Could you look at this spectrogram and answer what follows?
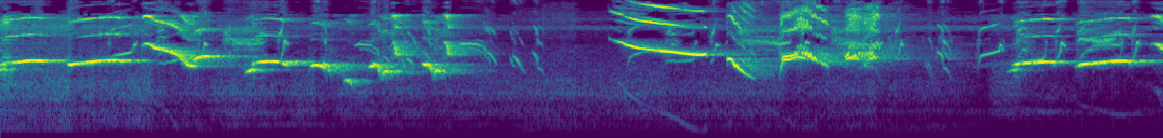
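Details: Lure of oriental magpie-robin song to rouse reluctant caged birds: loud, varied whistles and buzzy chirps in quick phrases, one long descending slur, then more bright notes.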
